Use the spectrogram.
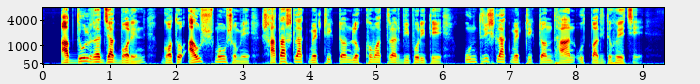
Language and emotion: Bengali, neutral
